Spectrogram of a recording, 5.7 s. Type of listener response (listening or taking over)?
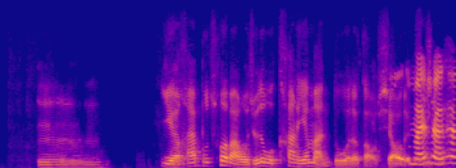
taking over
